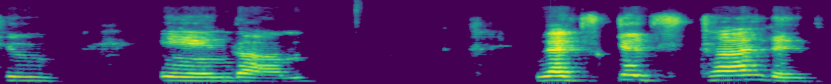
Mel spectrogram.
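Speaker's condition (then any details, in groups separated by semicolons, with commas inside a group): Cerebral palsy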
